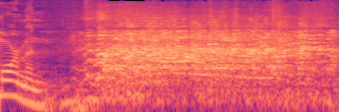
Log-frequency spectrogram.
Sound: audience laughing

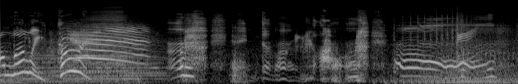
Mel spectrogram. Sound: moaning

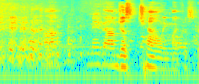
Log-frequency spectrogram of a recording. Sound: laughter

